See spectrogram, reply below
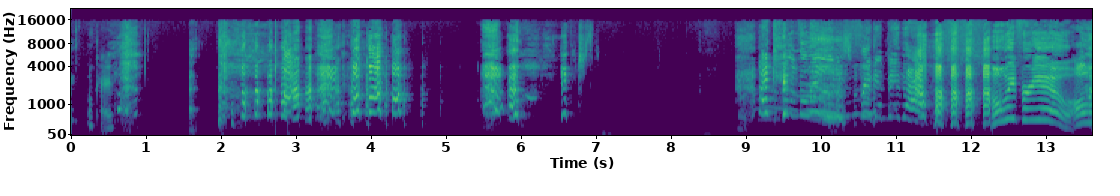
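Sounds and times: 
speech: 0:00.2 - 0:01.0
person burping on command: 0:01.6 - 0:01.8
laughter: 0:02.0 - 0:06.2, 0:09.2 - 0:12.4.

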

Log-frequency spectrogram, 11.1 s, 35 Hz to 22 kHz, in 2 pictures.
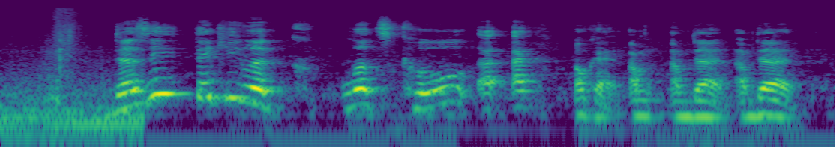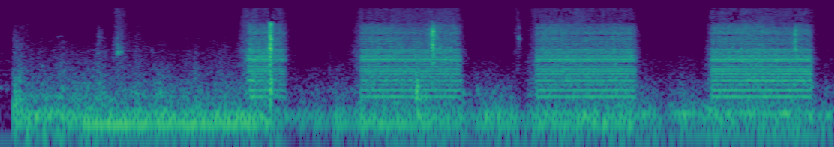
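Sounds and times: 
speech: 0:00.8 - 0:05.8
low hum: 0:05.3 - 0:11.1
harsh electric buzzer: 0:07.2 - 0:11.1.

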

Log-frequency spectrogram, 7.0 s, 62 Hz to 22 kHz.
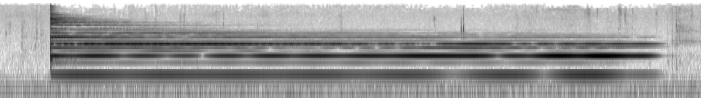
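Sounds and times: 
lower-to-middle bass handbell ringing: 0:00.5 - 0:06.8.

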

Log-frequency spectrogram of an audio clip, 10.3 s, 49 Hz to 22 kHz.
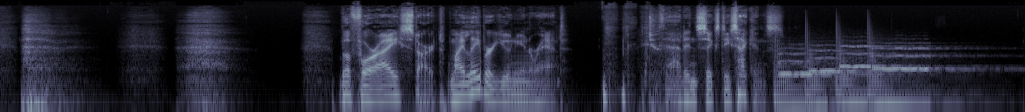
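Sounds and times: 
person taking a deep breath: 0:00.0 - 0:03.3
speech: 0:03.4 - 0:05.7, 0:06.6 - 0:08.5.

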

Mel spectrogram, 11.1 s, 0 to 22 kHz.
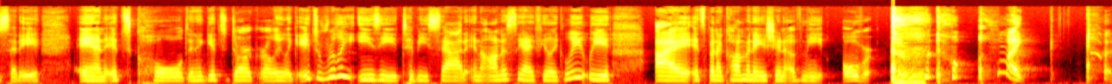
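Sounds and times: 
speech: 0:00.0 - 0:10.4
person coughing: 0:08.9 - 0:10.1, 0:10.9 - 0:11.1.

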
